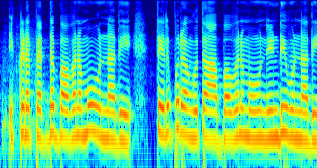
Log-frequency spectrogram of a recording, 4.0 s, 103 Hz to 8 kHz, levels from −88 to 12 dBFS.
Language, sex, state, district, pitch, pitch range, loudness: Telugu, female, Telangana, Adilabad, 230 Hz, 220-250 Hz, -15 LUFS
